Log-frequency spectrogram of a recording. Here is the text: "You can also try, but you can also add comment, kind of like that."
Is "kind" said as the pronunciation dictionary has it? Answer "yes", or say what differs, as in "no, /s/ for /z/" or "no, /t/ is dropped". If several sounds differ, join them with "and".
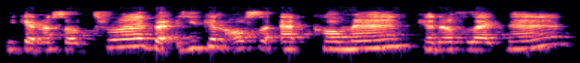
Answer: no, /d/ is dropped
